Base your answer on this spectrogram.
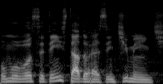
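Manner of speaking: ordinary talk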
